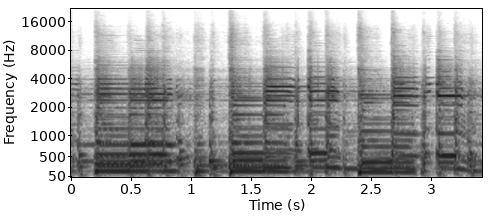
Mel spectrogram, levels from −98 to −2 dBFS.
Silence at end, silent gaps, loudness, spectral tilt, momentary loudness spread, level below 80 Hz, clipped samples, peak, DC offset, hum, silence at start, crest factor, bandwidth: 0 s; none; -15 LUFS; -6 dB/octave; 5 LU; -54 dBFS; under 0.1%; -2 dBFS; under 0.1%; none; 0 s; 14 dB; 13 kHz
